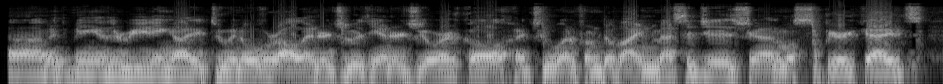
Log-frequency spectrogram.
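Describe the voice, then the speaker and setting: A man's voice: low voice, darkish tone, highs cut off. A man giving a casual, chatty tarot reading straight to his viewers, with lots of fillers and the odd swear word. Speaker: tarot reader.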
